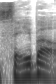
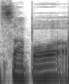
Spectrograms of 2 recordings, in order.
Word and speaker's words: Sabor: Ich habe gelernt, dass man das nicht, also im Englischen, die Amerikaner sprechen Saber aus, aber waren viele spanischsprachige Crewmitglieder auch an Bord und die sagen, also eigentlich spricht man Sabor aus.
